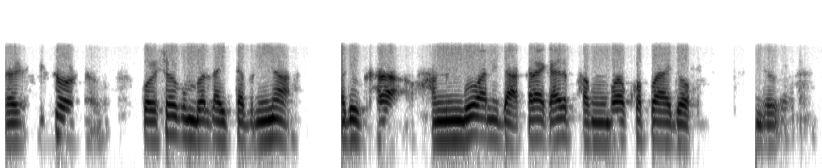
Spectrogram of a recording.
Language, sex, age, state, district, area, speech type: Manipuri, male, 60+, Manipur, Kangpokpi, urban, conversation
